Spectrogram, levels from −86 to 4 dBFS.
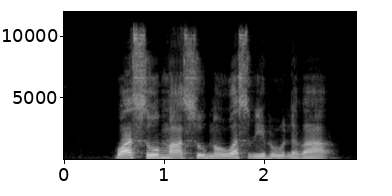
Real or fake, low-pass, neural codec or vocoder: fake; 10.8 kHz; codec, 44.1 kHz, 1.7 kbps, Pupu-Codec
